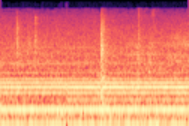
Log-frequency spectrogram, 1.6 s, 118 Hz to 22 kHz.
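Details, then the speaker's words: Fender Blues Deluxe tube amp with a loud, steady, buzzy low hum and no signal. High voltage is 380 V versus about 440 expected. Clipping on a used test capacitor removed the hum, so the filter caps are very likely the issue. "clip on here your hum's gone so there you go so we're pretty sure that the filter caps are the issue"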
